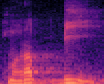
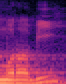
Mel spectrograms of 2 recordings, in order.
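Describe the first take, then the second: First: The b sound is doubled and held longer. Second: The b sound is single and short. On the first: It means an educator. "yang guru itu B-nya tasydid, ba-nya syiddah. Murabbi pendidik" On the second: It means a usurer. "Tapi kalau murabi tukang riba"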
